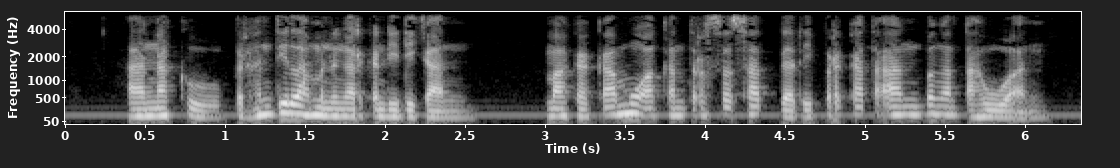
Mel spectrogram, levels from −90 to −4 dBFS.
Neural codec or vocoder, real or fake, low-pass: none; real; 5.4 kHz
